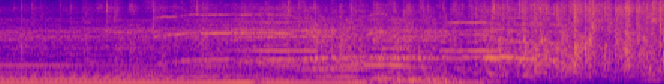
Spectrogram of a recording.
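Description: A live metal band's final chord rings out on distorted electric guitars and bass, held steady, then cuts off about three seconds in. A crowd starts cheering and clapping.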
